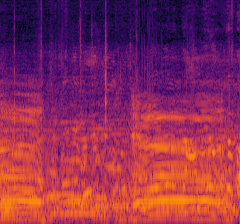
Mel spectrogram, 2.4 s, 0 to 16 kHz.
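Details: Sahiwal bull calf at a cattle market in Comilla, Bangladesh, on 13 August 2024, bought by a local farmer. Two long, low, droning moos rich in harmonics follow each other, over steady market bustle and voices.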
